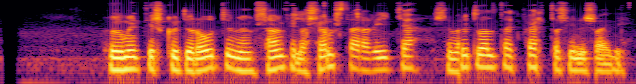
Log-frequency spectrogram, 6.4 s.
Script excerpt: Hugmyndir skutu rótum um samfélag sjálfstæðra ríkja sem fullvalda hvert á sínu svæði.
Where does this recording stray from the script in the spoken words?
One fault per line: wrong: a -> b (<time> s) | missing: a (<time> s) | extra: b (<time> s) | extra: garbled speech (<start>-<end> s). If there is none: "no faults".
no faults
